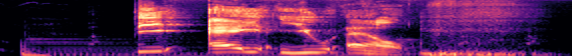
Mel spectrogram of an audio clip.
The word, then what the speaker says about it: Paul: P-A-U-L. And in French, because I'm French, we pronounce it Paul, basically.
